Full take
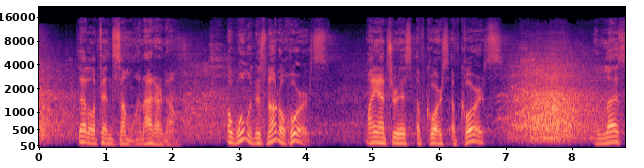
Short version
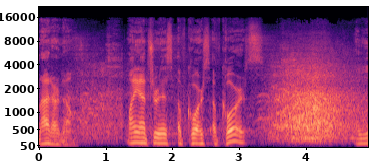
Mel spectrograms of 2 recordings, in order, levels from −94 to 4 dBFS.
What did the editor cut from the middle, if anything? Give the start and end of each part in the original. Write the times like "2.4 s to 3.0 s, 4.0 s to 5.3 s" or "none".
2.8 s to 4.8 s

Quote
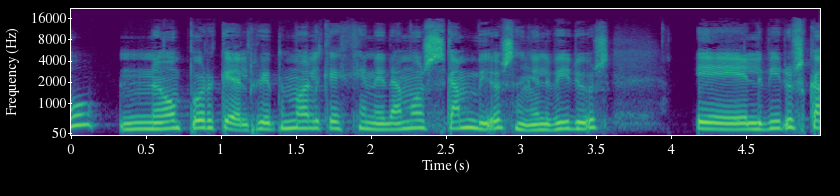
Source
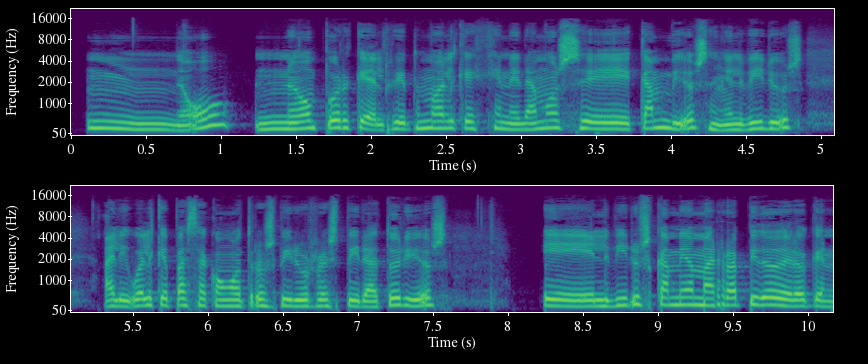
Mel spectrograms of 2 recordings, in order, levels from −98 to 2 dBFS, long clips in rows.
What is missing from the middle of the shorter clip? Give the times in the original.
3.4 s to 3.8 s, 5.3 s to 8.1 s

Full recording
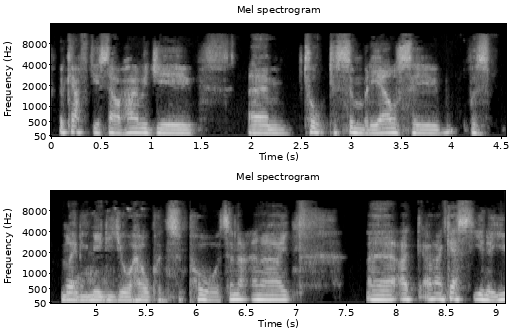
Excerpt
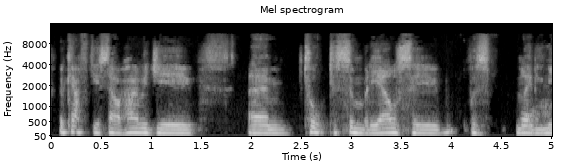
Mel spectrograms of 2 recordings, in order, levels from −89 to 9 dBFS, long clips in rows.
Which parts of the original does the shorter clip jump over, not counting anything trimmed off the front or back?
none

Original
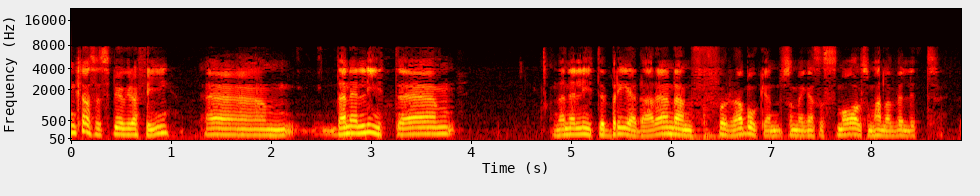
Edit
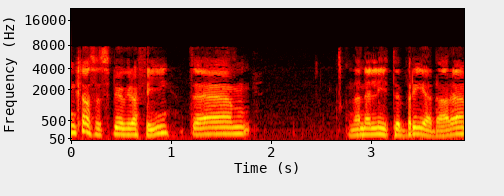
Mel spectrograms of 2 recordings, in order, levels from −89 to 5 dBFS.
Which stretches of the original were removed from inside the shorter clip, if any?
1.2 s to 3.2 s

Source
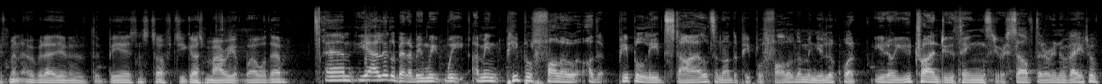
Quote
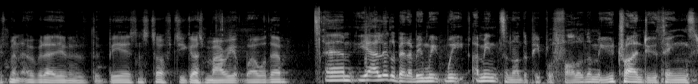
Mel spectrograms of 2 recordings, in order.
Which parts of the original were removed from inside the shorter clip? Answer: 5.0 s to 7.1 s, 8.1 s to 9.0 s

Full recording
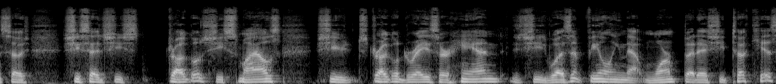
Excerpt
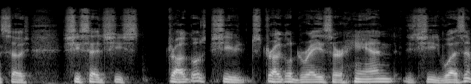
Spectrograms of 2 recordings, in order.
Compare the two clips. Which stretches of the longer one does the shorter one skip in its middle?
2.0 s to 3.1 s

